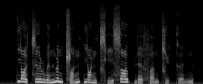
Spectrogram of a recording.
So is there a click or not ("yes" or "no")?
no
